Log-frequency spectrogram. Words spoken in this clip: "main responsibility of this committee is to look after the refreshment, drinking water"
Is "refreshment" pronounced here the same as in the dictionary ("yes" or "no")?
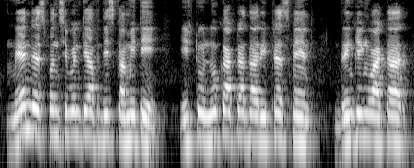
no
